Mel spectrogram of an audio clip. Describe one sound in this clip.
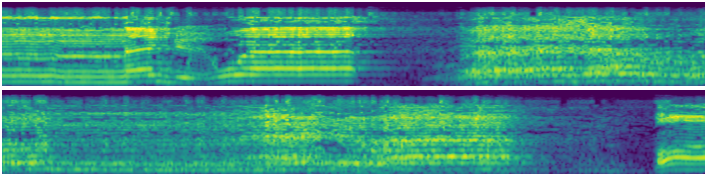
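A man chants in a long, wavering melodic voice through a microphone.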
